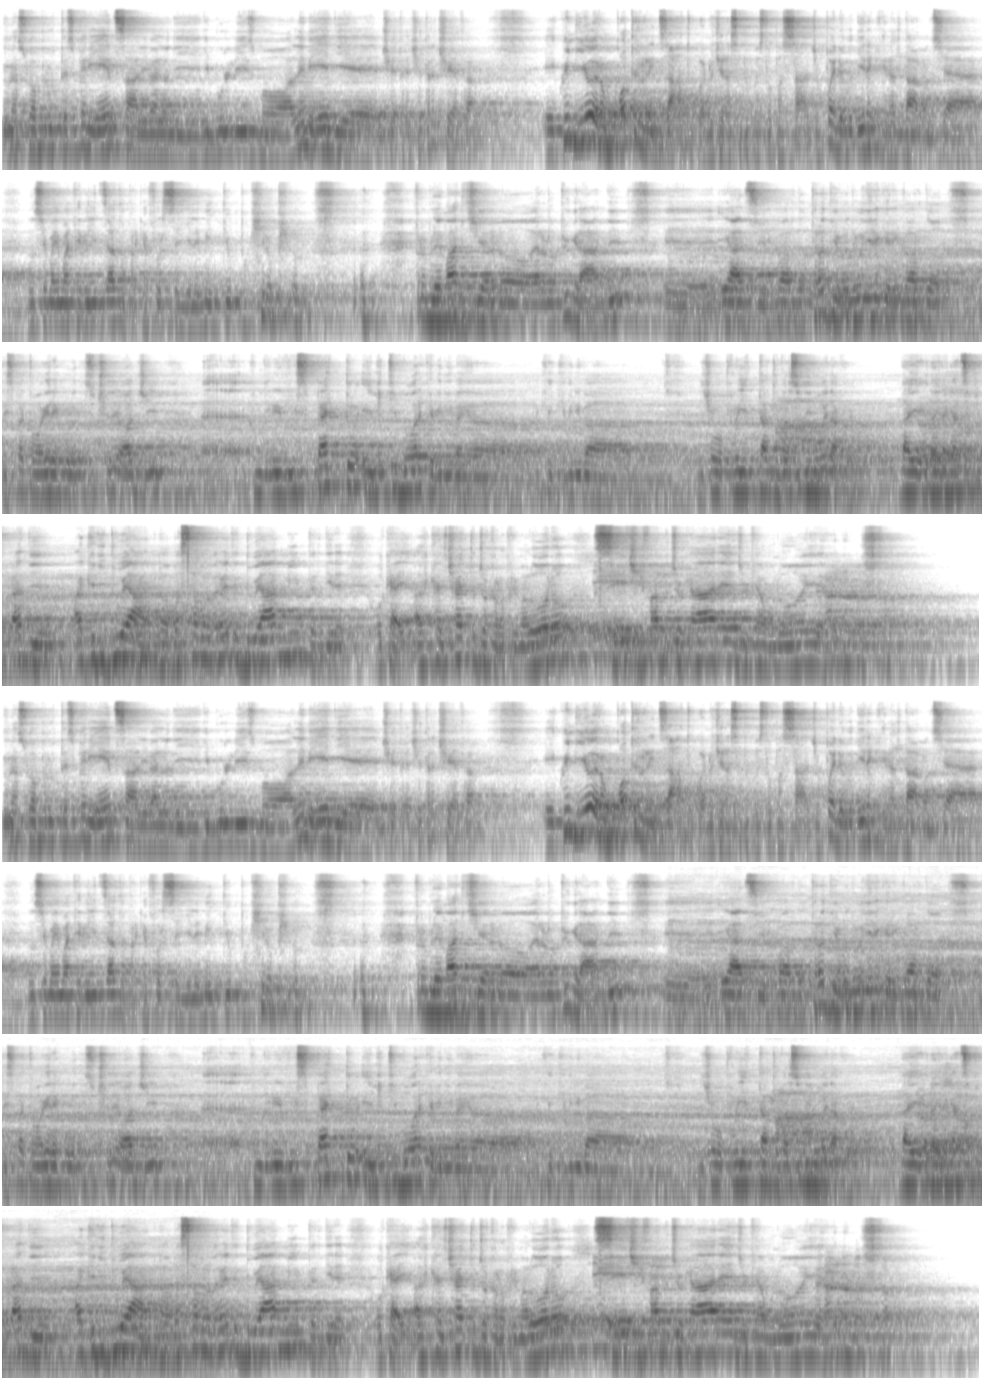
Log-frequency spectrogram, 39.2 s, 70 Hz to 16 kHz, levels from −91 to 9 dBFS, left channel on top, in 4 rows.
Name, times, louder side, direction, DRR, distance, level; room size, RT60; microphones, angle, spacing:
voice 1, 0.0-28.1 28.6-37.6 38.0-38.2, equal, 5° right, 5 dB, 0.7 m, -35 dB
voice 2, 13.9-14.4 27.2-27.9 28.7-29.4 35.3-36.1 37.5-38.3, right 1 dB, 85° right, 0 dB, 2.0 m, -38 dB
Fire, 16.5-31.5, right 3 dB, 45° right, 0.7 m, -45 dB
14.5 x 8.3 x 6.5 m, 2.9 s
head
